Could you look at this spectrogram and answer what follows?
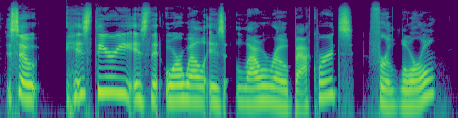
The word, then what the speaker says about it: Orual: And to make it very clear, we pronounce it Orwell here. – Yeah. There is no consensus on the main character's name. – To be clear, it is spelled O-R-U-A-L.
